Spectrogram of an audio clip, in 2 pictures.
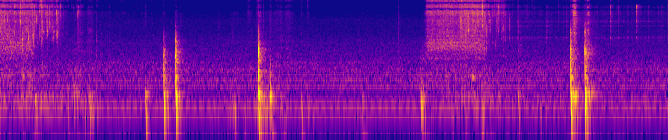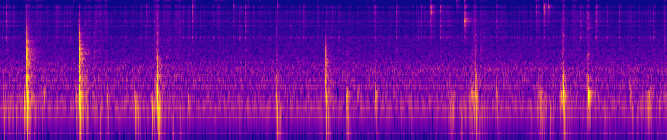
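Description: Kitchen tap running in two short bursts as conch meat is rinsed in a stainless sink, then a knife chopping on a bamboo cutting board in irregular sharp knocks, a second or so apart. A steady low hum runs underneath.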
